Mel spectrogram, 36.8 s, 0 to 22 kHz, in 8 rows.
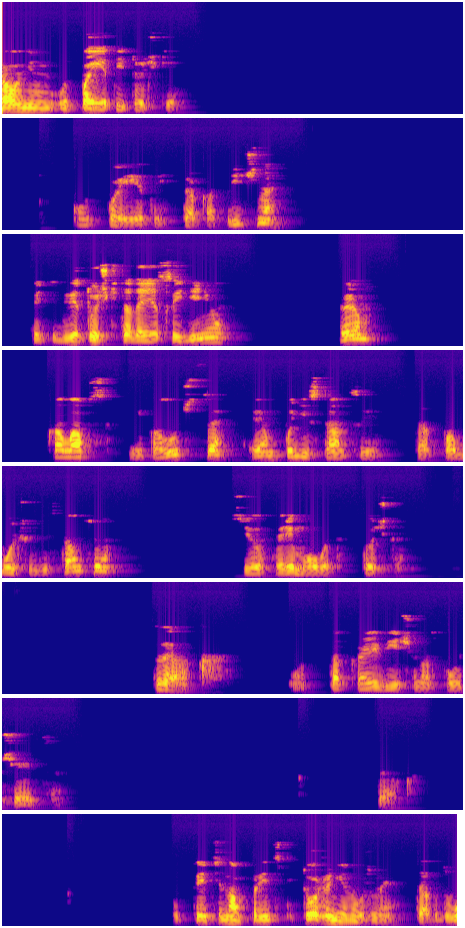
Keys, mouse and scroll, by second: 0.9 shift+middle click, 2.8-5.7 ctrl+drag, 6.4 middle click, 7.4 middle click, 7.9 middle click, 8.5 middle click, 9.6 middle click, 10.5 1, 11.6 click, 12.7 m, 18.3-20.5 drag, 22.2 click, 22.8 middle click, 23.5-25.2 middle drag, 25.7 middle click, 26.7 middle click, 27.4 middle click, 28.0-29.8 middle drag, 30.1 shift+middle click, 31.0 shift+middle click, 31.6 shift+middle drag, 32.4 shift+middle click, 33.3 middle click, 34.3 shift+middle click, 36.5 2.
